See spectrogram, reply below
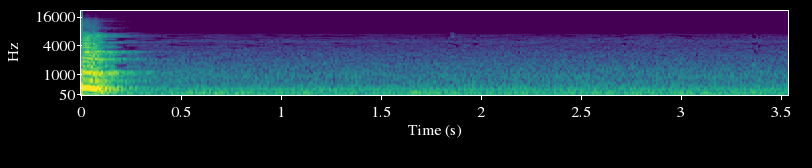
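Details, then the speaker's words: A baby daughter who has had hiccups for about 12 hours gives one brief, sharp hiccup, then quiet room noise, while a parent tries to scare the hiccups away. "okay we got to get rid of your hiccups we got to get rid of them they got they got to go had the hiccups for like 12 hours"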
